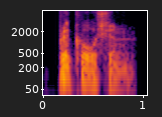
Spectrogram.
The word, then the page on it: precaution: British English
